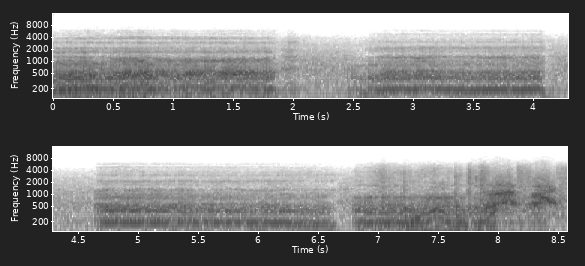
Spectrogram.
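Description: A rough collie growling in warning: four long, steady growls with short breaks between them.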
